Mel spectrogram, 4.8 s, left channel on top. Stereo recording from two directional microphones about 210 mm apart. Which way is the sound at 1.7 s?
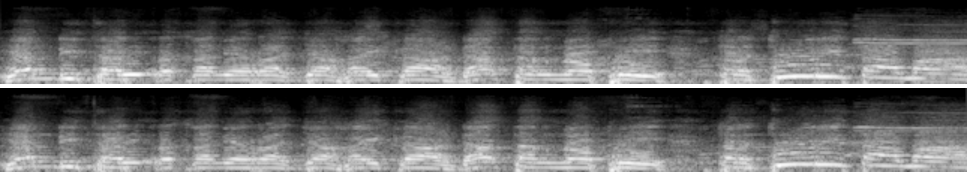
45° right (ahead or behind).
